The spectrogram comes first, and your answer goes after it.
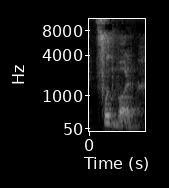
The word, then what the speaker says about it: fútbol: Fútbol, lo mismo. ¿Qué pasa? Que el golpe de voz es fútbol. El golpe de voz es en foot, no es en bol, sino sería fútbol, no sería fútbol, ¿vale?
